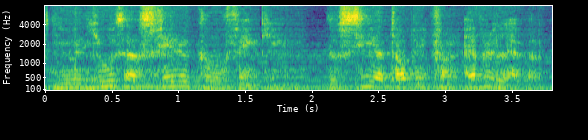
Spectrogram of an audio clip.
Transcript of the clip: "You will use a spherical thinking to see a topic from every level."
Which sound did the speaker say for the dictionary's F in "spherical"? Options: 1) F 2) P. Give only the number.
1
